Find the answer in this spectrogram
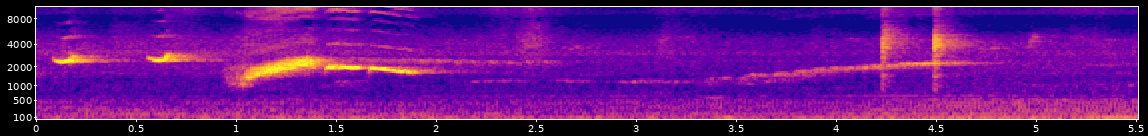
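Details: Morning singing of a magpie-robin: short high whistles, then a loud rising-and-falling slurred phrase and a long, thin, slowly rising whistle. Two sharp clicks near the end, with steady low background noise.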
